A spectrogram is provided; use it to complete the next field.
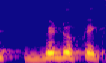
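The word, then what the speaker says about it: Pituffik: a military base on Greenland that is the Bic space base it's spelled p Tu but the pronunciation is BIC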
